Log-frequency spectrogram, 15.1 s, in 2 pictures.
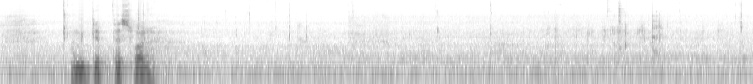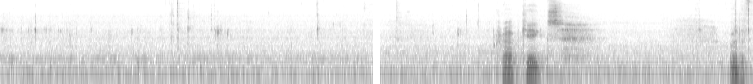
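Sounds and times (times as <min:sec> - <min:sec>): person chewing: 0:03.8 - 0:12.5.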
